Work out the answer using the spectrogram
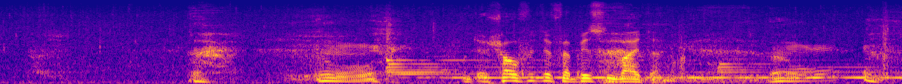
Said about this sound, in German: Es regnete gleichmäßig und ohne Unterlass.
